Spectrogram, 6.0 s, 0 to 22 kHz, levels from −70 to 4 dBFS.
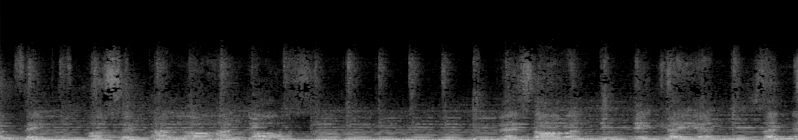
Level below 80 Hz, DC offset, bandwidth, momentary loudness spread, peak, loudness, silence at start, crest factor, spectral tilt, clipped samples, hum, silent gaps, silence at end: -34 dBFS; under 0.1%; 15.5 kHz; 4 LU; -8 dBFS; -22 LUFS; 0 s; 14 dB; -6 dB/octave; under 0.1%; none; none; 0 s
